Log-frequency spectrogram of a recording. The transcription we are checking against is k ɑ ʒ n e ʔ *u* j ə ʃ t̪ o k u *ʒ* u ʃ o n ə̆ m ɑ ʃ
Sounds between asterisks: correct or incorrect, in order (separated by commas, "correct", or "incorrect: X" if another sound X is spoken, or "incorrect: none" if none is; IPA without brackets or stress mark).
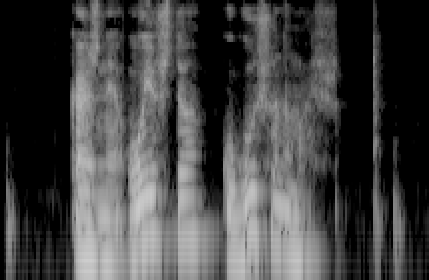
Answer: incorrect: o, incorrect: ɣ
